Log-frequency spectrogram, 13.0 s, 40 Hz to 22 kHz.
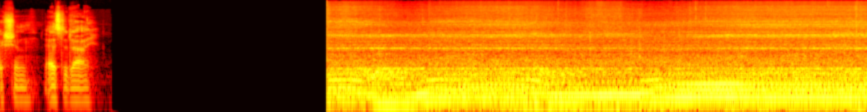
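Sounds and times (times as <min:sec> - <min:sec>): diesel engine rumbling: 0:04.9 - 0:13.0.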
